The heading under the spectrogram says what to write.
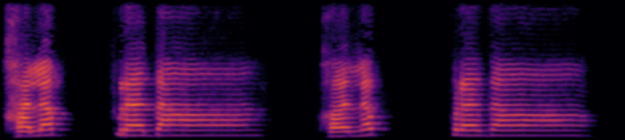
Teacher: So the lips are going to join twice consecutively. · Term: oshtha sounds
